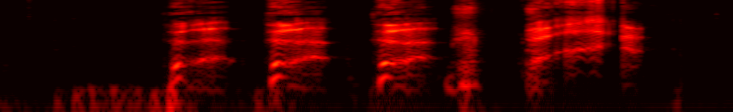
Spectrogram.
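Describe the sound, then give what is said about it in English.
A person imitates a cat vomiting into a microphone: a low grumble, then about five loud, raspy gagging hacks in quick succession, each a short harsh burst with a retching heave. “And he turned into a cat and vomited on his microphone.”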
